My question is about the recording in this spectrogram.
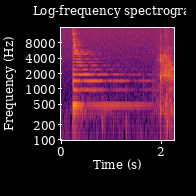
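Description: A single held note on a triple-fretted clavichord, a copy of an instrument from about 1700 originally made in Leipzig, played with Bebung: varying finger pressure on the key bends the string's pitch slightly into a vibrato. The note is quiet. It starts about a quarter second in, fades gradually and stops short near the end.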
